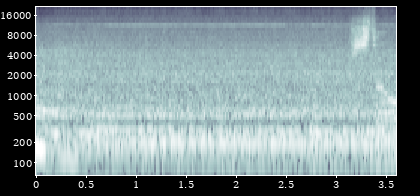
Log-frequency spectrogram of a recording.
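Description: A race car engine in the Porsche Museum workshop idles and revs steadily with a low, continuous rumble, fairly loud and close, without much change in pitch.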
